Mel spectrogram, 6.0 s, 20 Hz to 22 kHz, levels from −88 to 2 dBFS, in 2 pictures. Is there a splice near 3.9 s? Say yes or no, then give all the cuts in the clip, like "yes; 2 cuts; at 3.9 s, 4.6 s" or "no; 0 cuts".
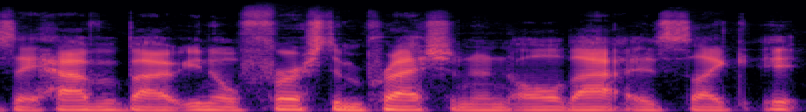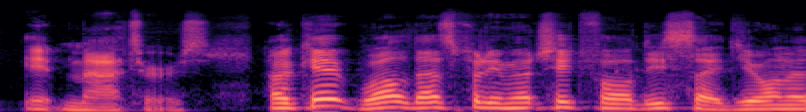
yes; 1 cut; at 3.9 s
